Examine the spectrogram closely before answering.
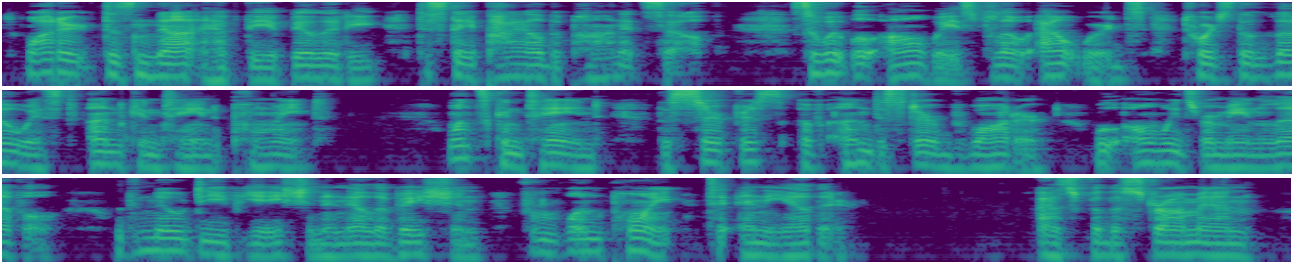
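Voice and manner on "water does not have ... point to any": put-on condescending, lecturing voice. Answering a critic by imitating Professor Dave: condescending cadence. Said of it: "with that condescending cadence he delivers so naturally".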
